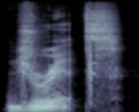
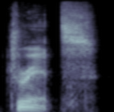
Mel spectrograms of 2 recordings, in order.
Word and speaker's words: Drizzt: be settled is pronounced dritz Dr R TS is how this person is saying now his theory is the double z has the same sound as the word pizza and here's what he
